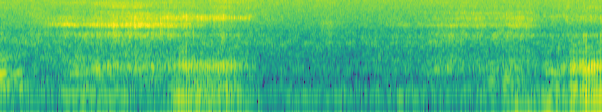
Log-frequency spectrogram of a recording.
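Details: Low rumbling, rattling snores with irregular breathing noise in a quiet room; snoring.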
